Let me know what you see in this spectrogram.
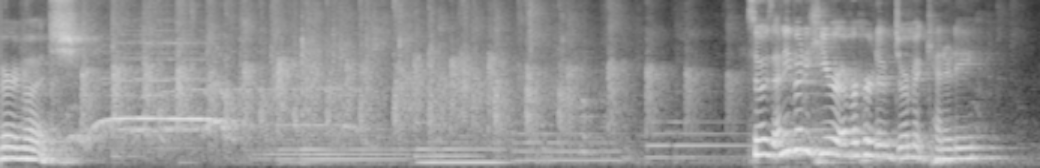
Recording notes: During the WOO GRL Festival on April 20, 2019, live from the Pioneer stage. During the WOO GRL Festival on April 20, 2019, live from the Pioneer stage.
